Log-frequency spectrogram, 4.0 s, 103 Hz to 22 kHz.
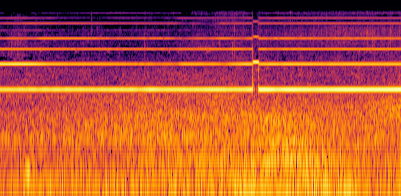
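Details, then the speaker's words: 2011 Chevy 3500 HD 6.6-litre Duramax with a no-crank, no-start: power probe leaded to the battery and held to ground gives a clean, continuous high tone; power present at the tip. "there we go so we got power at the tip"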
